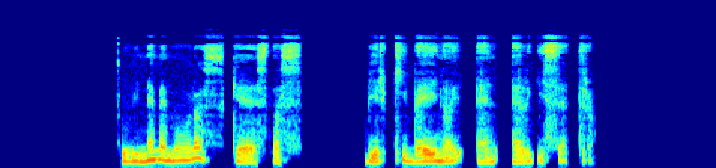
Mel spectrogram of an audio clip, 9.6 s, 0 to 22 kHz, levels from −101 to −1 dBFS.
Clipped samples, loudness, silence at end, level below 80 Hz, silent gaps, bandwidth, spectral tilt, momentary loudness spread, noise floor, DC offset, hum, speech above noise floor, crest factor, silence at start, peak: under 0.1%; -31 LUFS; 1.65 s; -76 dBFS; 2.99-3.10 s, 4.03-4.85 s, 5.15-5.25 s, 6.17-6.34 s, 6.65-6.81 s, 7.58-7.71 s; 9.6 kHz; -5.5 dB/octave; 12 LU; under -90 dBFS; under 0.1%; none; over 59 dB; 20 dB; 1.6 s; -12 dBFS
